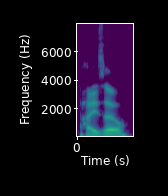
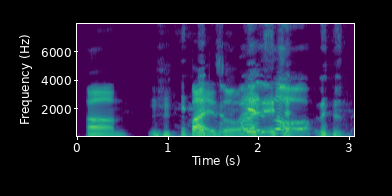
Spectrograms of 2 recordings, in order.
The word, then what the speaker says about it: Paizo: Most famously would be the company of, I can never pronounce it, Paizo. You got it right. Yeah. Paizo.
